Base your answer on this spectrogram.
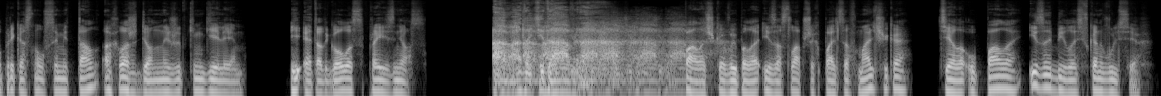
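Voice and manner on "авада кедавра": slow, drawn-out killing curse; cold dark lord voice. A narrator's reading. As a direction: draw each syllable out like a cold death sentence. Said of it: "резкий и пронзительный, как свисток чайника".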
